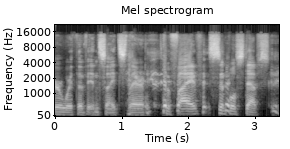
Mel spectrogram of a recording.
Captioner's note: laughs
